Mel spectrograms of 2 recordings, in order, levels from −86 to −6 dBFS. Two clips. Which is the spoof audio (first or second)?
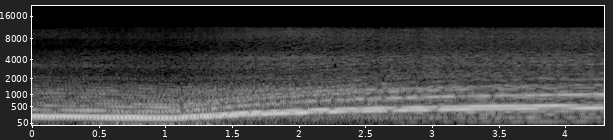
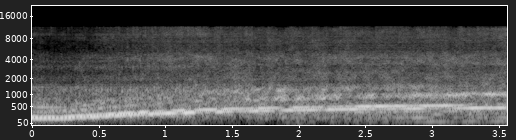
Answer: second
